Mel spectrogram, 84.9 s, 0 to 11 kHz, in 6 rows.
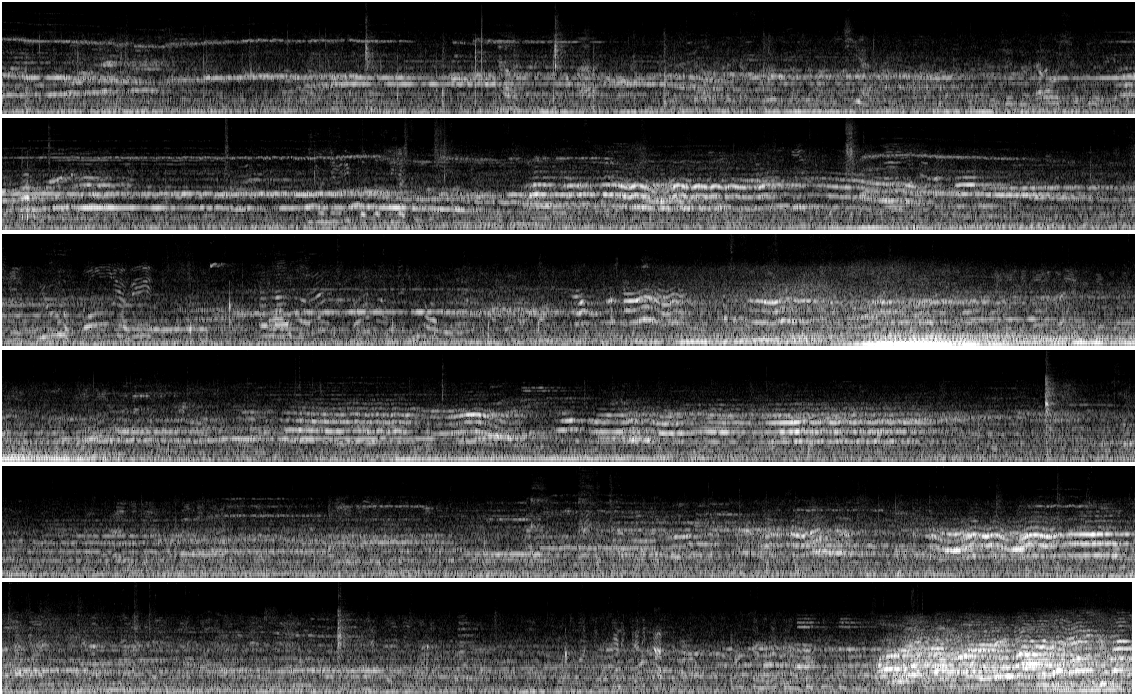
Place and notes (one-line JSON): {"title": "Multiple Adhan calls in the golden horn", "date": "2010-02-10 15:12:00", "description": "I stopped to record a noisy flute sound when suddenly many Adhan calls broke out", "latitude": "41.01", "longitude": "28.97", "altitude": "60", "timezone": "Europe/Tallinn"}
